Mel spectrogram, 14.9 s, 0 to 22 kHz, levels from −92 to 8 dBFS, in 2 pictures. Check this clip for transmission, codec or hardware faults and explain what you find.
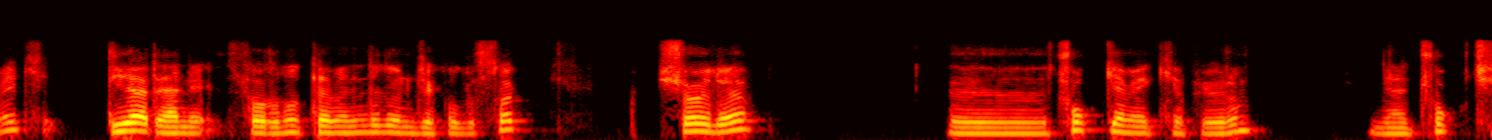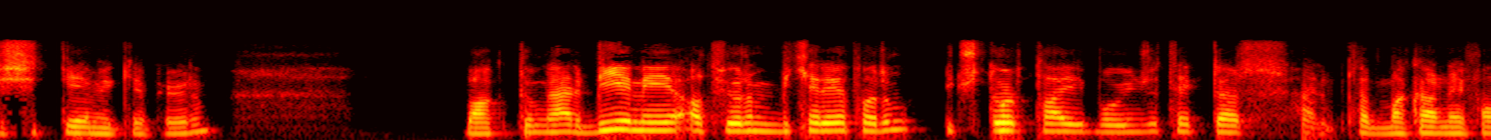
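There is one transmission fault, recurring three times in this speech clip, carried over AMR wideband (HD Voice) coding whose clarity fits the 12.65 kbit/s mode.

AMR bit errors at 7.77–7.94 s, 12.27–12.66 s and 13.95–14.18 s: weakly protected frame bits arrived flipped, misplacing excitation pulses and skewing pitch, gain and spectral values. Pitch and level hold, but the voice turns hoarse and gargly, worst in the later two bursts.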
